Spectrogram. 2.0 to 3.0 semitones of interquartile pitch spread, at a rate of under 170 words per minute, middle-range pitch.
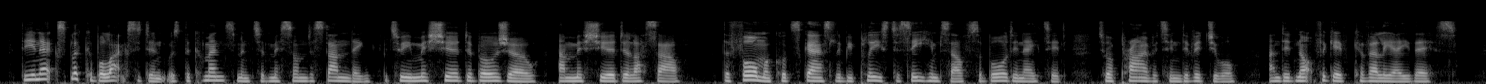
Yes: narrow, 2.6 semitones; average, 150 wpm; medium, 155 Hz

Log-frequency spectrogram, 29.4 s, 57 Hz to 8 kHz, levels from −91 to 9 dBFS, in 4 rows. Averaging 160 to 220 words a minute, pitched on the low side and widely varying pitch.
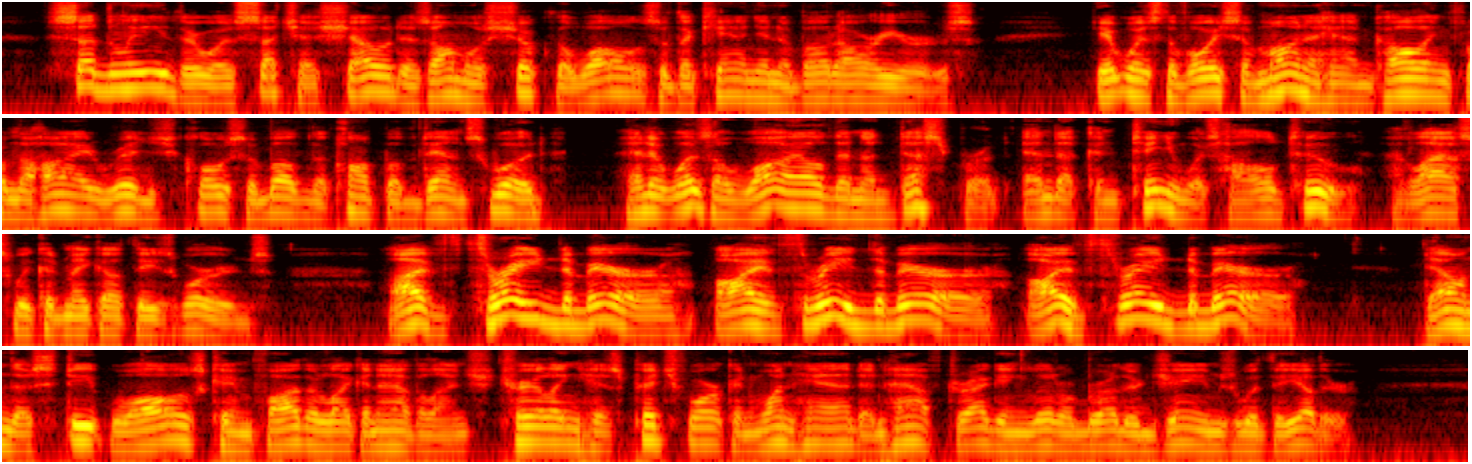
No: average, 190 wpm; low, 120 Hz; average, 4.7 semitones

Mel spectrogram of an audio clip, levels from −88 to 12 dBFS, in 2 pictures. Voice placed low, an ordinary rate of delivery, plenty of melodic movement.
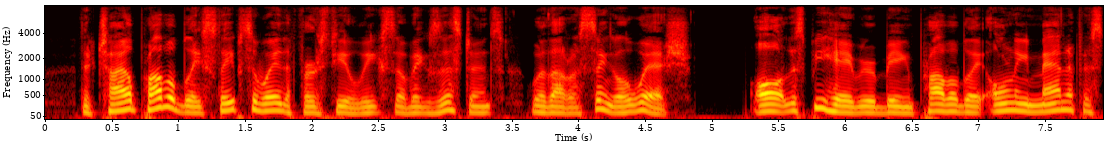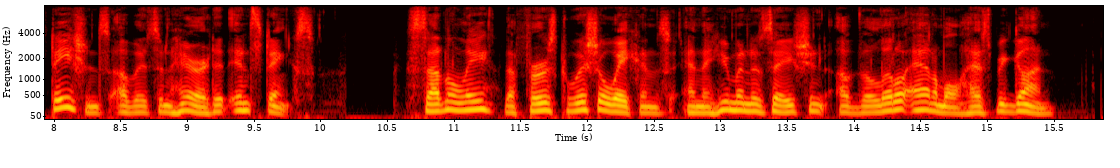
No: low, 130 Hz; average, 155 wpm; average, 4.5 semitones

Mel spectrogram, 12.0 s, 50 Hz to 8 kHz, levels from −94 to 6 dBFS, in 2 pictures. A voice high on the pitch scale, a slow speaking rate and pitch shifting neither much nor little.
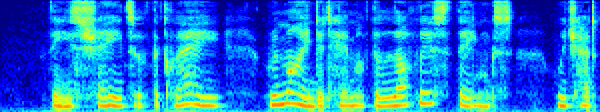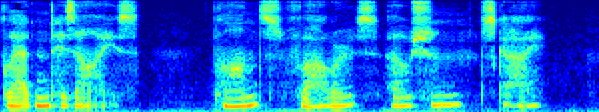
No: high, 225 Hz; slow, 100 wpm; narrow, 2.0 semitones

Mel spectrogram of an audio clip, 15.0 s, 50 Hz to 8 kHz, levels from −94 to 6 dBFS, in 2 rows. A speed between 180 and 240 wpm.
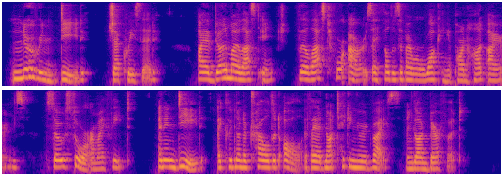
Yes: average, 190 wpm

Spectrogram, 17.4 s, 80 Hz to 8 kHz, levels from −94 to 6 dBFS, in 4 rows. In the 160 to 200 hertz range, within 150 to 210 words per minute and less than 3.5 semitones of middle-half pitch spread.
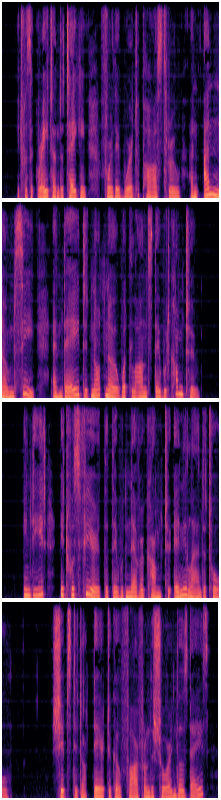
No: medium, 185 Hz; average, 180 wpm; average, 4.0 semitones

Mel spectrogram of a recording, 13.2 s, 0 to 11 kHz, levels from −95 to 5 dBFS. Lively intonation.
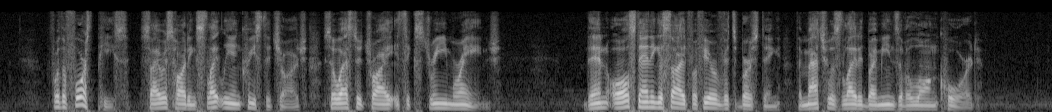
No: average, 3.7 semitones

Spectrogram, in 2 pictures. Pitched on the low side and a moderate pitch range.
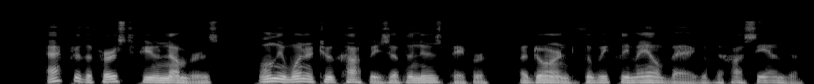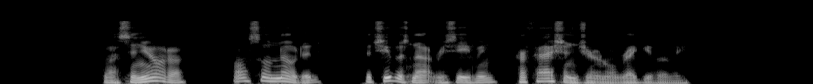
No: very low, 90 Hz; wide, 6.5 semitones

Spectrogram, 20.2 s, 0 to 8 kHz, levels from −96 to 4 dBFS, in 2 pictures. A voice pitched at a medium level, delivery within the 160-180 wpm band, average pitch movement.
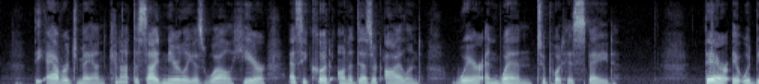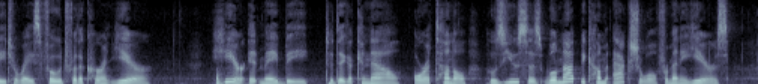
Yes: medium, 160 Hz; average, 165 wpm; average, 4.7 semitones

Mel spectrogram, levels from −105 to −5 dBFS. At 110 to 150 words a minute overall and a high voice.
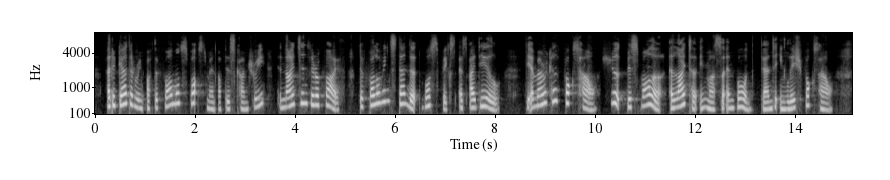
Yes: average, 140 wpm; very high, 270 Hz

